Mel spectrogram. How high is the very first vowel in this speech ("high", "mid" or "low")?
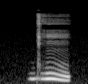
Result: high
